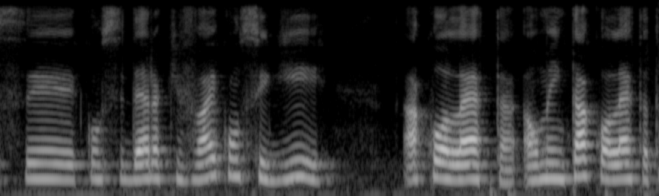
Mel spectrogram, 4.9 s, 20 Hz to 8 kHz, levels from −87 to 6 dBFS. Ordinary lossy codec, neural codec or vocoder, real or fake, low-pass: none; none; real; 7.2 kHz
